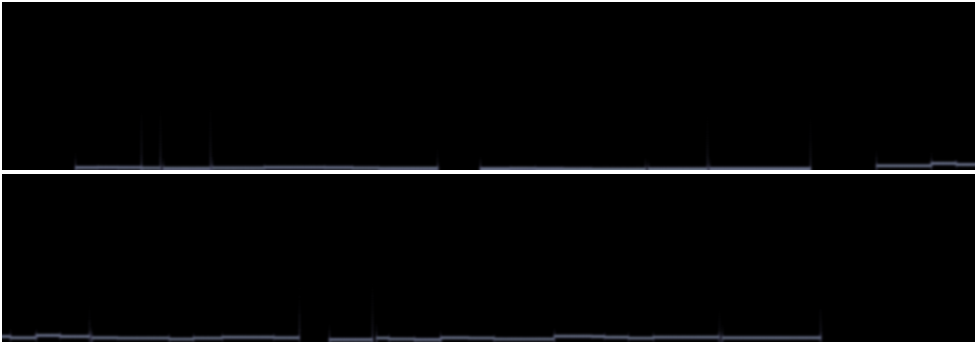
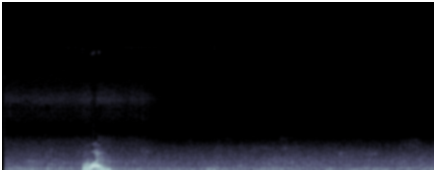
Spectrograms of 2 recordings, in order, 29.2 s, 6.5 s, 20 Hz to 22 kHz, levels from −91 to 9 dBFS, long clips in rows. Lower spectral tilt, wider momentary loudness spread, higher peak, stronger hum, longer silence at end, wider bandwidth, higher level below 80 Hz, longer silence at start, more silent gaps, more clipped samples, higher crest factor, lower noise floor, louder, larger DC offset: second, -8 dB/octave vs -11 dB/octave; second, 1 LU vs 31 LU; second, -40 dBFS vs -2 dBFS; neither; second, 2.3 s vs 3.3 s; second, 2.4 kHz vs 3.7 kHz; second, -88 dBFS vs -64 dBFS; about the same, 1.1 s vs 1.2 s; first, 6.55-7.14 s, 12.15-13.09 s, 19.05-19.48 s vs none; neither; second, 6 dB vs 22 dB; first, under -90 dBFS vs -45 dBFS; second, -45 LUFS vs -15 LUFS; neither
